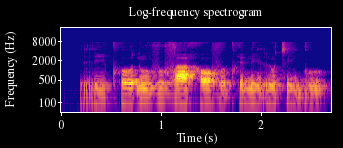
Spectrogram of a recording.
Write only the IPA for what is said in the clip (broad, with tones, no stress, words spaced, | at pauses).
riː˨pʰoː˦˨ ɗũ˦vu˦va˦˨hɔ˦˨ vʊ˨pʰɪ˦ nĩ˨rũ˦ t͡sĩ˨˦ɡ͡bu˨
